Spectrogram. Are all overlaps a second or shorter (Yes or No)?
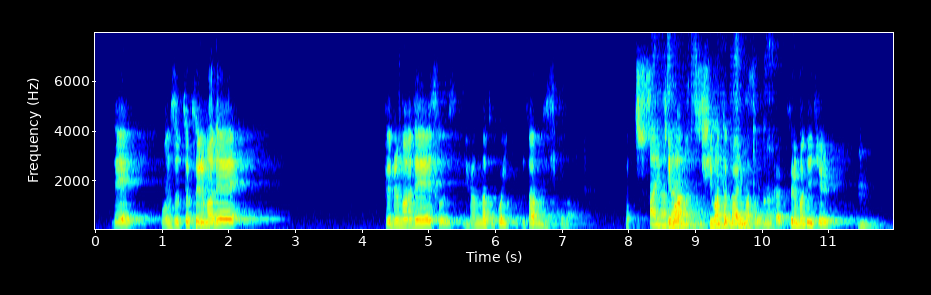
No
